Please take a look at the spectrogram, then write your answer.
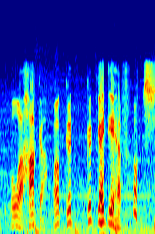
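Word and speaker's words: Oaxaca: Instead, in Spanish, it is pronounced as Oaka. Oahaka.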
